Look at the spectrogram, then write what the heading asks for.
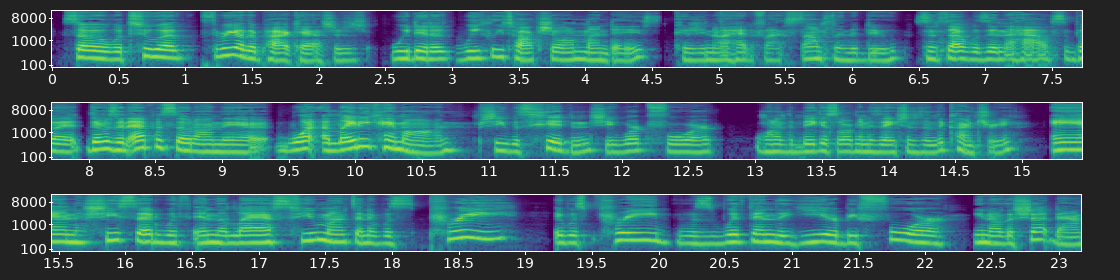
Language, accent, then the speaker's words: English; St. Louis, Missouri, United States; my hometown, my homie, St. Louis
